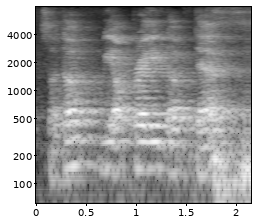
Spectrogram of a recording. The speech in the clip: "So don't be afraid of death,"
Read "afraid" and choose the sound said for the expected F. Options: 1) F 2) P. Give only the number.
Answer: 2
